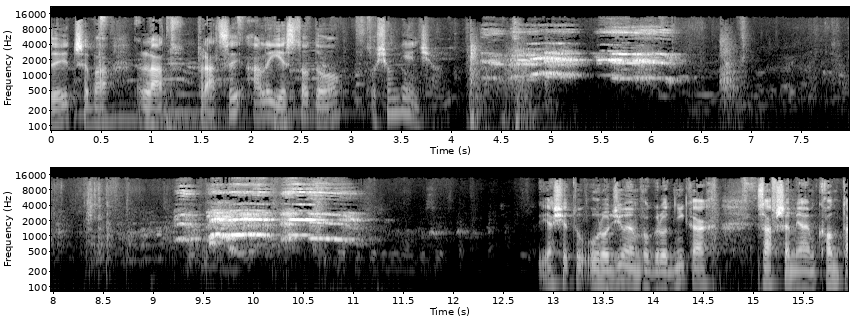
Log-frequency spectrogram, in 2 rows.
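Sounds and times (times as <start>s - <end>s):
speech: 0.0s - 4.8s, 12.9s - 15.9s
chickens clucking: 1.2s - 13.6s
rooster crowing: 4.3s - 6.4s, 9.2s - 11.2s.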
